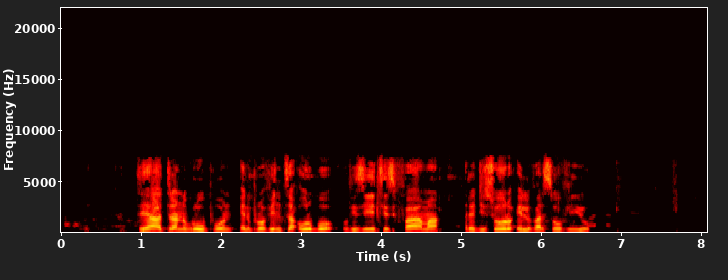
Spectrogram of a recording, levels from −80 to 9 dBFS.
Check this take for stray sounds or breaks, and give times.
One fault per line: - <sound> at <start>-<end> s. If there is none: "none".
none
